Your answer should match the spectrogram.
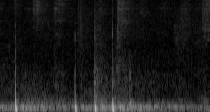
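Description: Five or six dull, low thumps in quick, uneven succession over a steady low hum, bunched in the first second and a half.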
